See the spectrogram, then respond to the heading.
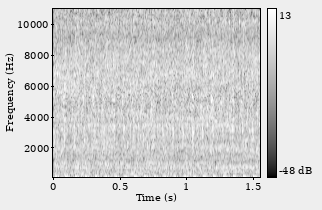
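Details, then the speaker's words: Honda Click 125 V3 scooter idling smoothly after repair; earlier hard starting, stalling in traffic and an odd knocking noise are gone. Steady even low putter, regular firing, no knock or ticking. Idle RPM unconfirmed. "saka yung lagutok dito Wala na pinong-pino na yung kanyang andar at saka hindi na rin siya hard starting"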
